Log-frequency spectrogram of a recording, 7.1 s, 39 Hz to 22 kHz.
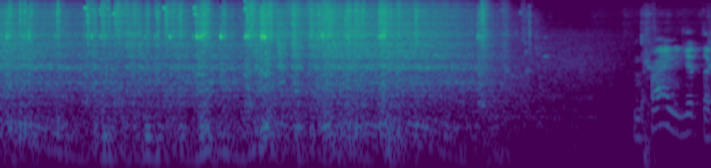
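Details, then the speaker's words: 1960 Pontiac Ventura barn find with Tri-Power carburetors, after a dwell change, distributor turned from about 6 to 32–34 degrees timing: uneven cranking bursts with an odd cough, never catching; cranks but won't start, electrical fault suspected. "so I've been going back and forth to extremes and I cannot find a sweet spot to get the car to run"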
